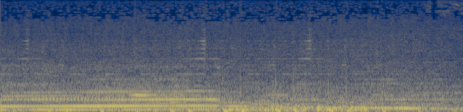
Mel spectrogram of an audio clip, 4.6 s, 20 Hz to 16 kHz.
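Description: A 1.6-litre 1600 turbocharged car engine running on 102 octane fuel during a dyno run, a loud sustained roar at high revs that holds steady and then roughens as the load shifts, close up, with no talk over it.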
